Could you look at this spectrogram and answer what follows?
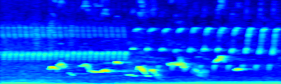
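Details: Juvenile spotted white-rumped shama, three months old, learning besetan and sharp shot phrases. Short, sharp chirps and slurred whistles come in quick succession. A faint rhythmic pulsing and a low background hum are also heard.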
